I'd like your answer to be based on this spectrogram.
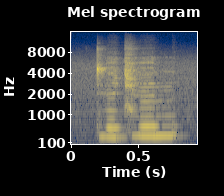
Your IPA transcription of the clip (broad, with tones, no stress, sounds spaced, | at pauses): t̪ ɥ ɛ˧˥ t͡ɕ ɥ ɛ˥ n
